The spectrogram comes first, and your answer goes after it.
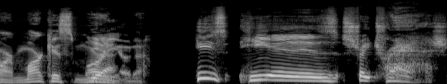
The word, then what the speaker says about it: Mariota: Remember, it's Marcus Mariota.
